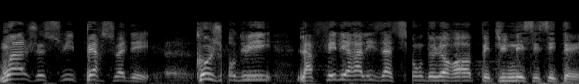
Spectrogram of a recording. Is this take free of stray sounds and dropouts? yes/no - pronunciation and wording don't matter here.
no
